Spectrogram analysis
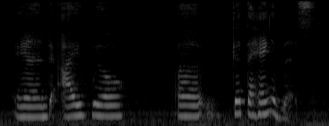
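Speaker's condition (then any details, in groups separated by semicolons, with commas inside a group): Spastic quadriplegic cerebral palsy; voice challenges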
